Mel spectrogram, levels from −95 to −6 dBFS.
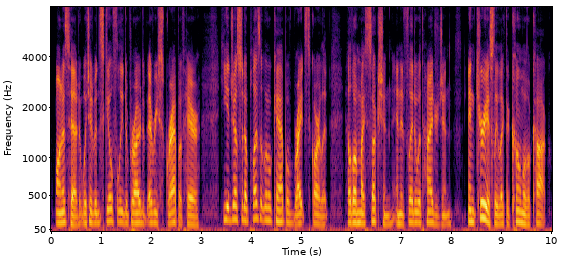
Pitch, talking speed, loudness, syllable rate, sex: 135 Hz, 225 wpm, -19 LUFS, 6.4 syllables/s, male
